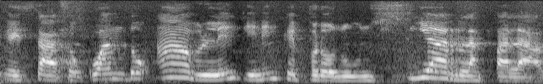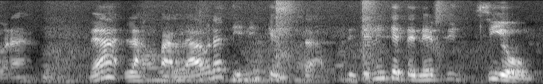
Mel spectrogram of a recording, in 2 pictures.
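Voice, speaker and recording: Quizzing his online chemistry class at a measured pace, a man from Panama corrects students' answers. His slightly high male voice enunciates every consonant, down to each final s, and a faint hiss sits under the audio.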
